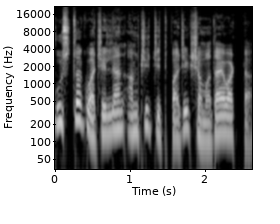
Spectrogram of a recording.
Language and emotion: Goan Konkani, neutral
